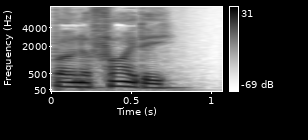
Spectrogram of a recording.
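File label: "bona fide", British English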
